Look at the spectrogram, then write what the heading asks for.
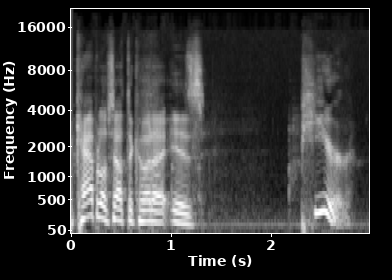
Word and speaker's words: Pierre: The capital of South Dakota is Pierre, not Pierre. Oh. He says it's not pronounced Pierre.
